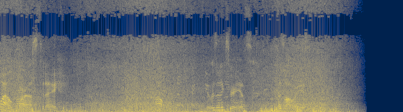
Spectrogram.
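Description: Adults call out to each other on a beach.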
